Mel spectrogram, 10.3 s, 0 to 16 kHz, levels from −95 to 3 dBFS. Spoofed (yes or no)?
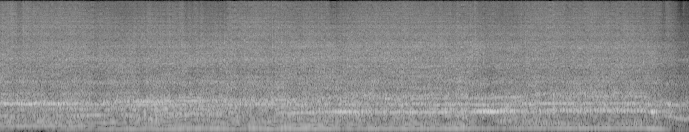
yes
